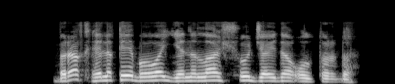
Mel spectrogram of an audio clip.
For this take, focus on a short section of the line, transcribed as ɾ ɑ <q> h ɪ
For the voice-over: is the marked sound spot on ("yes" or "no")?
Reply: yes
